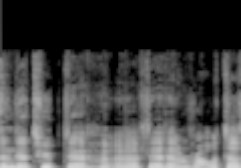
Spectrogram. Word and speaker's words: Router: In Deutschland sagt jeder Router, gell? Das heißt eigentlich Router.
